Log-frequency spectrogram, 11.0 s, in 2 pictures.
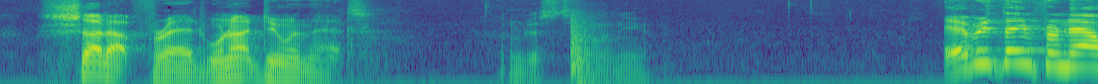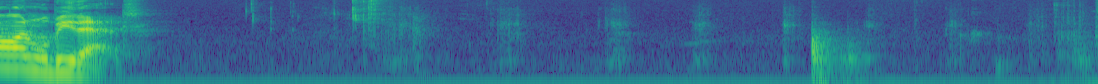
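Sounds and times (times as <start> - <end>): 
speech: 0.3 - 1.9, 2.5 - 3.3, 4.7 - 6.2
crunching on a spicy snack: 6.7 - 10.9.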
